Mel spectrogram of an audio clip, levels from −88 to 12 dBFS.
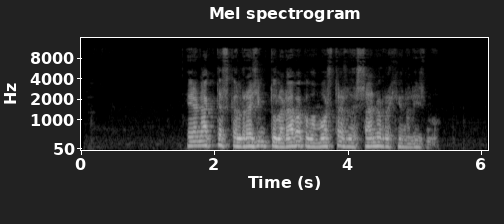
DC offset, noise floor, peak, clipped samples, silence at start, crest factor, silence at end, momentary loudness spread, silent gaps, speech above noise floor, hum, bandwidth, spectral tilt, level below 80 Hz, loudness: under 0.1%; -68 dBFS; -8 dBFS; under 0.1%; 1.6 s; 18 dB; 0.75 s; 12 LU; none; 45 dB; none; 11.5 kHz; -7.5 dB/octave; -60 dBFS; -23 LUFS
